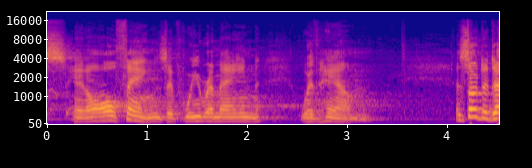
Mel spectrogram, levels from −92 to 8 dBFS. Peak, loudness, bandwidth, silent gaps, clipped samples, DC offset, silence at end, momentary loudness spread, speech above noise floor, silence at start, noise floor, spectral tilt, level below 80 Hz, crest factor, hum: 0 dBFS; -21 LUFS; 16 kHz; none; under 0.1%; under 0.1%; 0 s; 16 LU; 31 dB; 0 s; -51 dBFS; -3.5 dB/octave; -66 dBFS; 20 dB; none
